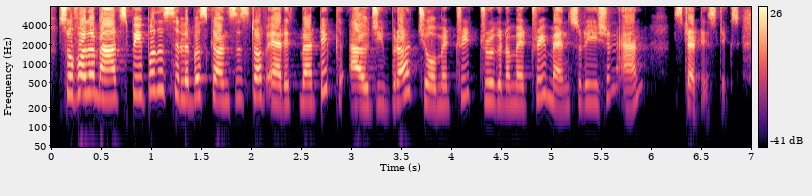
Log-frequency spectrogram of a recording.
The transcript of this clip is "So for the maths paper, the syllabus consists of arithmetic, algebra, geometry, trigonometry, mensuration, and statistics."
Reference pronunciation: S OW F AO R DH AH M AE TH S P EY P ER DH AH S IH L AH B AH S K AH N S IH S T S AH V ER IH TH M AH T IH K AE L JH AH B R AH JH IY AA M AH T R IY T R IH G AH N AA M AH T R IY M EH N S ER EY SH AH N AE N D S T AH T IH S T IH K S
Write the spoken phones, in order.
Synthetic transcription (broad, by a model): S OW F AO R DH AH M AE T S P EY P ER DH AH S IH L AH B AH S K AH N S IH S T AH V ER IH T M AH T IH K AE L JH AH B R AH JH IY M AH T R IY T R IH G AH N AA M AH T R IY M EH N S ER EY SH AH N AE N D S T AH T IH S T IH K S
